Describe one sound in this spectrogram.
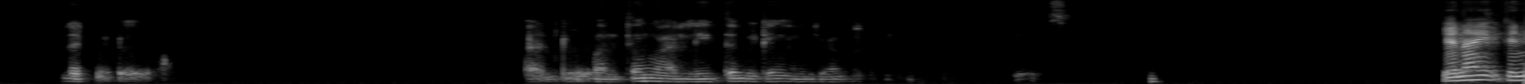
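A man speaks calmly through an online call, in short bursts with pauses.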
